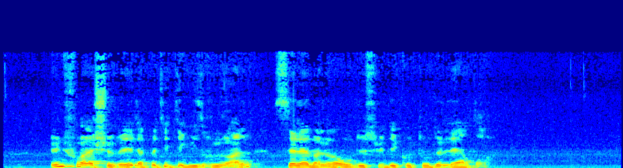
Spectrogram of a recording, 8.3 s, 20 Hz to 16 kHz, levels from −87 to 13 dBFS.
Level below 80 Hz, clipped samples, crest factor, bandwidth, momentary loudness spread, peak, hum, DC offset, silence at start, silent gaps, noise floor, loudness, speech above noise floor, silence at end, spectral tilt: -48 dBFS; under 0.1%; 14 dB; 11.5 kHz; 6 LU; -2 dBFS; none; under 0.1%; 0.7 s; none; -49 dBFS; -15 LUFS; 35 dB; 1.8 s; -7 dB/octave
